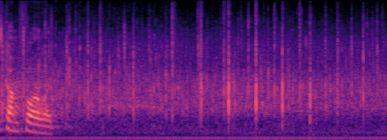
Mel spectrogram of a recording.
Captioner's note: audience clapping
